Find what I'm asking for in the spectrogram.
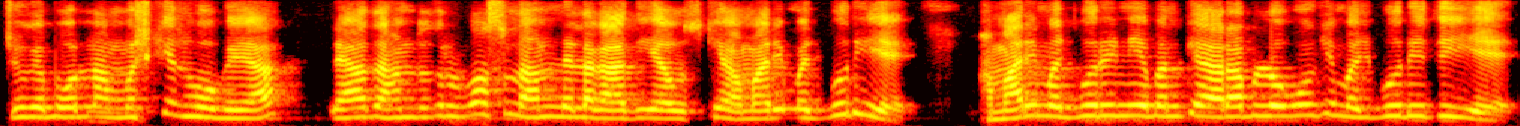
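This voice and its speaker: A woman's voice: fairly high pitch, steady tone. A woman whose first language is Urdu, teaching an Arabic grammar lesson, patiently repeating verb forms and asking the class questions. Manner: asks the class questions and invites answers.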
